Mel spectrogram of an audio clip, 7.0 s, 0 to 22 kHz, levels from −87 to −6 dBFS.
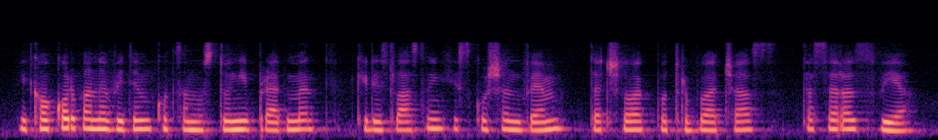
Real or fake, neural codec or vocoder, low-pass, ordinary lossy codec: fake; codec, 16 kHz, 0.9 kbps, LongCat-Audio-Codec; 7.2 kHz; MP3, 96 kbps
